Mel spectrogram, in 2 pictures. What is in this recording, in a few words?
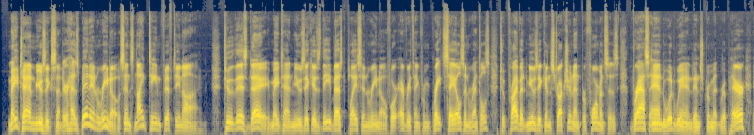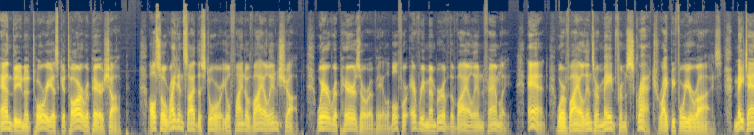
Voiceover Radio Spots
